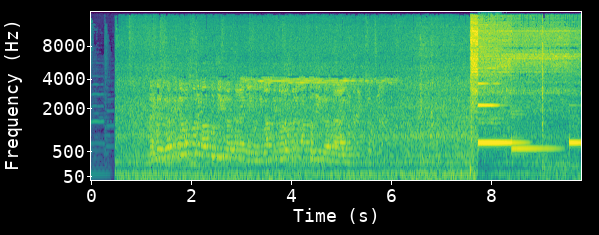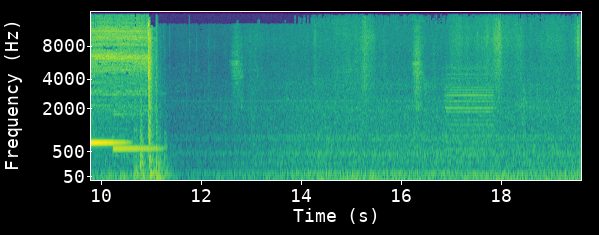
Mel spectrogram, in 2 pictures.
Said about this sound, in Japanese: ここで私もここでデッキに立ちながらIC コーダーをちょっと、取り出して録音してきましたので、網走駅を出発してから、まあ、大体5分ぐらいなんですけども、トンネルを一つ抜けて、流氷のお話をその網走市観光ボランティアガイドの方がするまで、これをちょっと聞いていただきたいと思います。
